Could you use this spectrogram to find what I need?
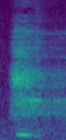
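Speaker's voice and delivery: a quiet, shaky sigh, real; heavy sigh. Real, not acted. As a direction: sigh to steady herself before going on. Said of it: "this makes me super emotional".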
